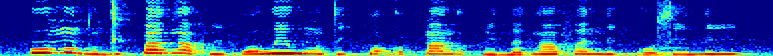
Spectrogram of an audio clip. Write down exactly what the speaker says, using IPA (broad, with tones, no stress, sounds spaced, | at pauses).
o˦ n ũ˦˨ d ũ˨ d i˨˦ k͡p a˦ d ã˦˨ f ĩ˨ f ɔ˨˦ w e˦ w ũ˦˨ t i˨˦ ɡ͡b ɔ˦˨ ɡ ɔ˧ k͡p ã˦ ɡ ɔ˧ k͡p ĩ˨ n ɛ˨˦ ɡ ã˦ f ɛ˦ n i˧ ɡ͡b o˨ s i˧ n i˦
